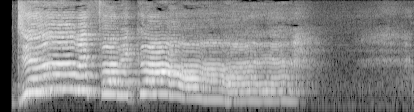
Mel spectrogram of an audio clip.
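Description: A woman singing a cappella in a bathroom: one melodic phrase that starts high and steps downward over about three seconds, then stops, leaving a short pause.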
